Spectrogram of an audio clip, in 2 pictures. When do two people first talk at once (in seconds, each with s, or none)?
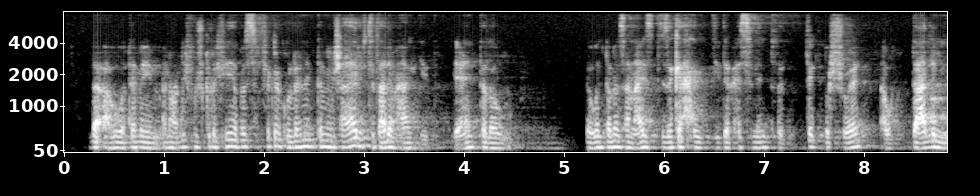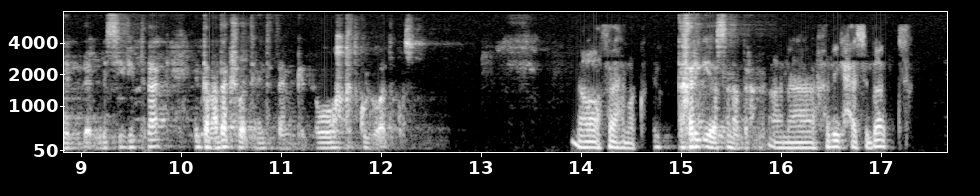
none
